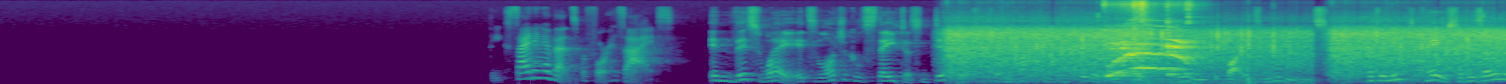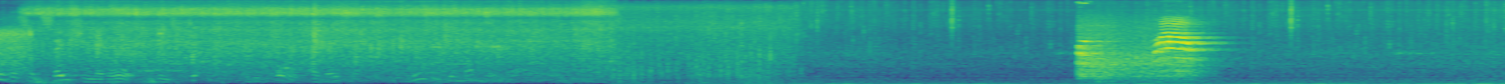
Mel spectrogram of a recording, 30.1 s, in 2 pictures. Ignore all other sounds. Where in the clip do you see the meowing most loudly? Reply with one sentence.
The loudest moment of the meowing is at 27 seconds.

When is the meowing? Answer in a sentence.
The meowing can be heard from 11.0 to 11.9 s and from 25.8 to 27.1 s.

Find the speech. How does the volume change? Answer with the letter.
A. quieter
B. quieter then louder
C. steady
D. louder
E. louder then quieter
E.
